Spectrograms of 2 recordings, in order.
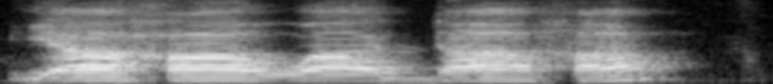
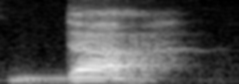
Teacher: da ha because you have a heart at the end but because it connects you don't pronounce the last character you don't pronounce the ah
